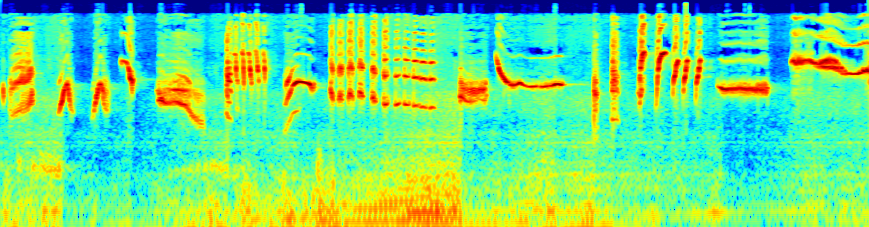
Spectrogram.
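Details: Asian pied starling song used to lure young birds into answering: a varied medley of whistled slurs, rising and falling notes, buzzy rattling bursts and harsh squawks, over a low background rumble.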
